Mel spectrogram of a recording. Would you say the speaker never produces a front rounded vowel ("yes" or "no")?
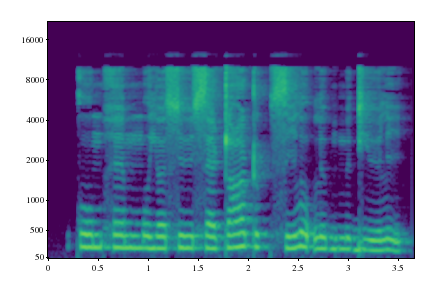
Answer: no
